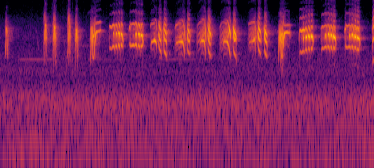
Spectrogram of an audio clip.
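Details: Eurasian reed warbler song, similar to sedge warbler but much quieter and lower-pitched: a steady, chattering run of short grating and churring notes, about two a second, rhythmic and fairly even in tone.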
